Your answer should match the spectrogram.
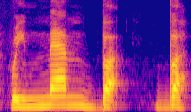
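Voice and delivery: slow "remember" with a voiced "b" brought out; voiced b demo. Shown as a demonstration. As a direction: drill the "b" in "remember". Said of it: "这个b的浊辅音要出来".

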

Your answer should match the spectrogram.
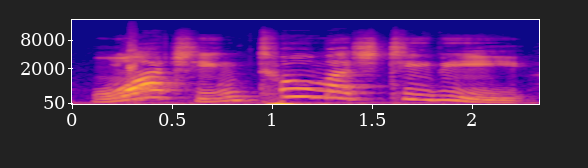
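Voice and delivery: "Watching too much T V" slow, every word punched high and loud; stressed content words. Shown as a demonstration. Teacher shows which words are stressed, "Watching too much T V" slow and emphatic. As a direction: lean hard on each word of "Watching too much T V", falling at the end. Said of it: "后面几个单词都要重读".

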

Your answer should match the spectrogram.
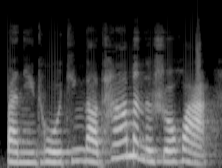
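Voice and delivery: plain reading voice

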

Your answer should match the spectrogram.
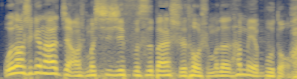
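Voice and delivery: usual speaking voice

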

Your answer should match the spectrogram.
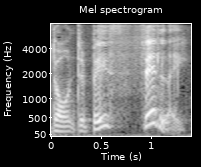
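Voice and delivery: loud, scornful snort; rude, loud put-down. Acted. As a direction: dismiss it loudly with scorn. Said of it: "snorted Mister Uppity".

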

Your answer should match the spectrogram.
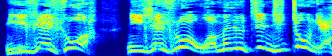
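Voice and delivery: high urgent shout through the door; calling out loud. A narrator's reading. Gang boss shouting through the door, high and urgent. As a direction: yell in through a shut door. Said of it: "连忙在外面高喊".

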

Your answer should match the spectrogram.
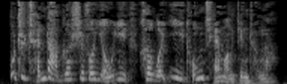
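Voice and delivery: high-pitched eager invitation; sudden inspiration. A narrator's reading. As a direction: propose it as a bright sudden idea. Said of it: "忽然灵机一动".

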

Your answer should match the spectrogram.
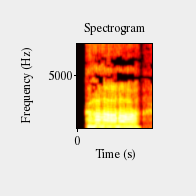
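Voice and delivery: loud, high acted laugh; gloating laugh. A narrator's reading. Boy laughs at the flipped turtle, gloating.

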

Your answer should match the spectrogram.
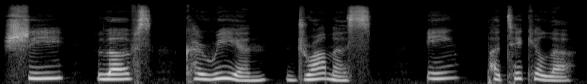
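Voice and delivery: slow, separate words with gaps; measured teacher's model for repeating; slow read-along. Shown as a demonstration. Teacher models a sentence for learners, slow word-by-word reading. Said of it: "跟我慢读一遍".

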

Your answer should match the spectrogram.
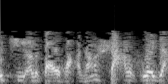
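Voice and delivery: ordinary delivery

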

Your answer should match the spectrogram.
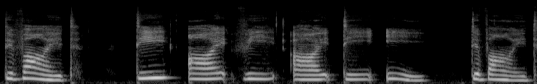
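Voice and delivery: slow, clear dictation of the word; slow spelling. Shown as a demonstration. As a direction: spell it out slowly, letter by letter. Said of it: "spells and says the word slowly". (慢速拼读)

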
